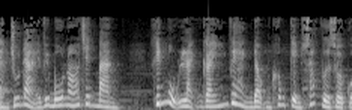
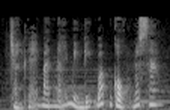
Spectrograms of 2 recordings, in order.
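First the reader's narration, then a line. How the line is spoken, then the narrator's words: Muttering. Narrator (Vietnamese): mụ lẩm bẩm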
